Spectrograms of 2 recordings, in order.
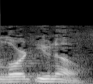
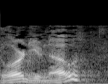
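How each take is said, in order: First: It sounds calm, trusting and reassured. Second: It sounds dismayed and guilty. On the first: It is a comfort that God understands. "it's a consolation because I can say to him" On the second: It is uncomfortable that God saw what was done. "same phrase, different inflection"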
